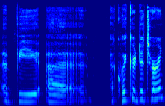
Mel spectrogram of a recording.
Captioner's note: speaking French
